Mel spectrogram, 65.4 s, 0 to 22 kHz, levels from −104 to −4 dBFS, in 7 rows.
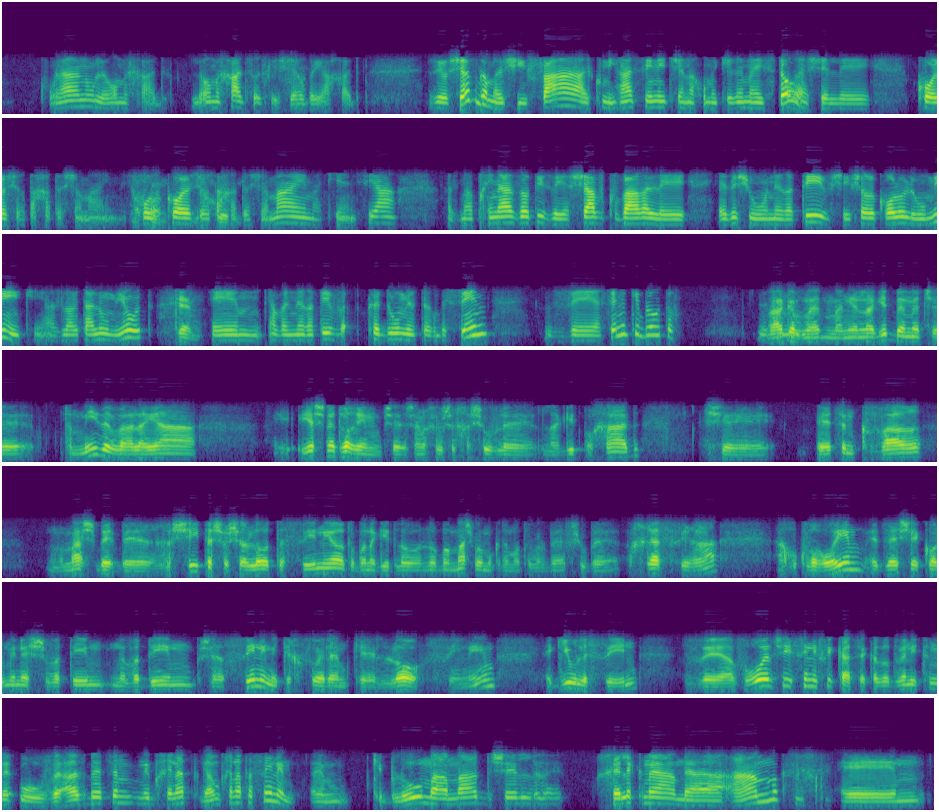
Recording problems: phone-call audio; poor line; nothing above 3 kHz

